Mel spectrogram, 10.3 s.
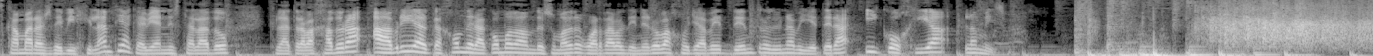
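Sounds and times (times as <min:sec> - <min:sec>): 
speech: 0:00.0 - 0:07.8
crowd applause: 0:08.9 - 0:10.2.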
